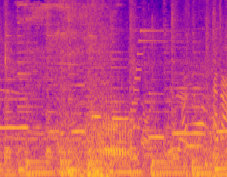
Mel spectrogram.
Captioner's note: chit-chatting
